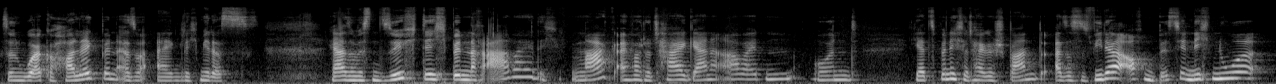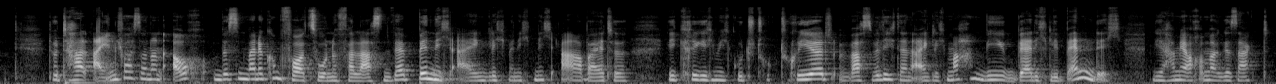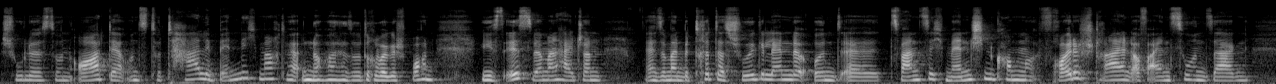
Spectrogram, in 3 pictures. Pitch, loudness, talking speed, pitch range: 205 Hz, -22 LUFS, 180 wpm, 190-235 Hz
